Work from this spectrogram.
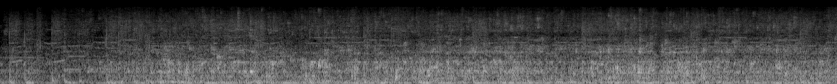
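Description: Water rushing into a 200 gallon Innovative Marine EXT reef aquarium during plumbing setup, a steady dense splashing and gurgling pour that carries on evenly throughout.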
